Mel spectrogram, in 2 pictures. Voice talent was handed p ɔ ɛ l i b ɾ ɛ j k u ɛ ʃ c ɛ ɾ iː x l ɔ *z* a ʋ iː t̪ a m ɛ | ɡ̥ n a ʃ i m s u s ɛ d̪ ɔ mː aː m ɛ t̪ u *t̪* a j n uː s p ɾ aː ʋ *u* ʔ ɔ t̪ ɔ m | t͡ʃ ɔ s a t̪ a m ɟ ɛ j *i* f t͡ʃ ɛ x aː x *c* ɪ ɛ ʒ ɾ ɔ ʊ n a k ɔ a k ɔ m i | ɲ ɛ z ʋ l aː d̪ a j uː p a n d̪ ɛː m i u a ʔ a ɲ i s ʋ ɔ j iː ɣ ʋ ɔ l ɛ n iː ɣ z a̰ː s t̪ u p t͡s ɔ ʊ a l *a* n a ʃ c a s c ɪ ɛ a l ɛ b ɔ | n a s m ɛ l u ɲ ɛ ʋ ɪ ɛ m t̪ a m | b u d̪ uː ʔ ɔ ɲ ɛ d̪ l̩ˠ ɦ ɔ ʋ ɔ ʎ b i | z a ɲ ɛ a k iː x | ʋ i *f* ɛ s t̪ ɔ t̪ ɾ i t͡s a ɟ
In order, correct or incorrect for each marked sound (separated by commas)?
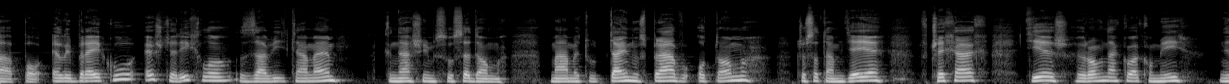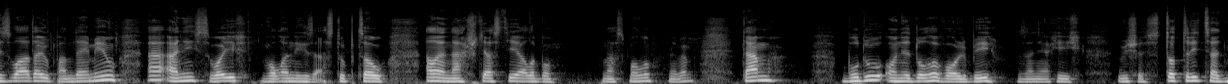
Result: correct, correct, correct, incorrect, correct, incorrect, incorrect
